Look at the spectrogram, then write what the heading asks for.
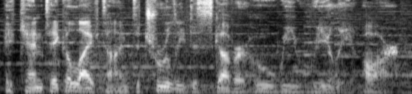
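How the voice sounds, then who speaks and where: A man playing an ancient heroic spirit in a game, solemn and measured, speaking in declamatory lines. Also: low voice, close to an everyday voice. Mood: solemn, reflective. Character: ancient heroic male spirit passing on his name, solemn, noble. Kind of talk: dramatic scripted game acting. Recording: long reverberant hall, music behind. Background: music.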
